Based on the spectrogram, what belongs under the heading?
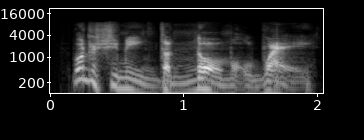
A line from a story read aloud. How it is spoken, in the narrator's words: he spat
